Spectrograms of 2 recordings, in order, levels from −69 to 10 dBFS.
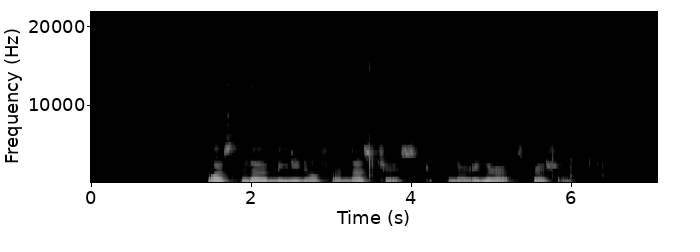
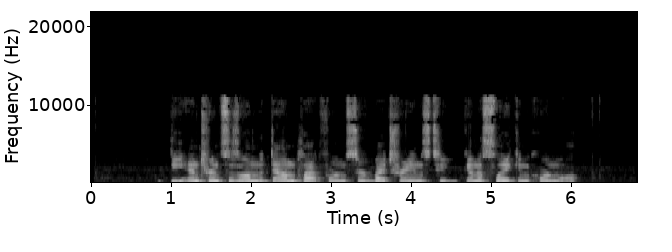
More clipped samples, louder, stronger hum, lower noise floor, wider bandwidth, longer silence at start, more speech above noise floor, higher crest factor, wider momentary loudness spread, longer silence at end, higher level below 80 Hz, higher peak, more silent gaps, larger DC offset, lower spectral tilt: neither; second, -27 LUFS vs -19 LUFS; neither; first, under -90 dBFS vs -58 dBFS; second, 6.2 kHz vs 11.5 kHz; first, 1.45 s vs 1 s; first, over 63 dB vs 40 dB; about the same, 20 dB vs 18 dB; first, 15 LU vs 8 LU; first, 1.05 s vs 0.75 s; second, -66 dBFS vs -44 dBFS; second, -8 dBFS vs -2 dBFS; neither; neither; first, -9 dB/octave vs -4.5 dB/octave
